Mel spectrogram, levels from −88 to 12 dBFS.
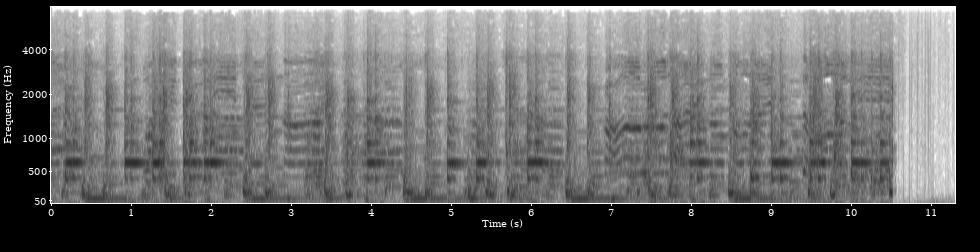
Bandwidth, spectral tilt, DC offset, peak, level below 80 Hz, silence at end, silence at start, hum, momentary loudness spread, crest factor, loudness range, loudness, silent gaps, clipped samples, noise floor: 7.6 kHz; -6.5 dB/octave; under 0.1%; -2 dBFS; -26 dBFS; 0.75 s; 0 s; none; 5 LU; 12 dB; 2 LU; -14 LUFS; none; under 0.1%; -43 dBFS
